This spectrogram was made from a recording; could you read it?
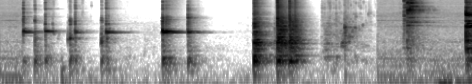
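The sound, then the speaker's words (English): Several sharp ceramic clinks ring out, followed by bursts of coffee pouring into a cup and a final gush of splashing. No one speaks. “heck with it, I'll have a coffee.”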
